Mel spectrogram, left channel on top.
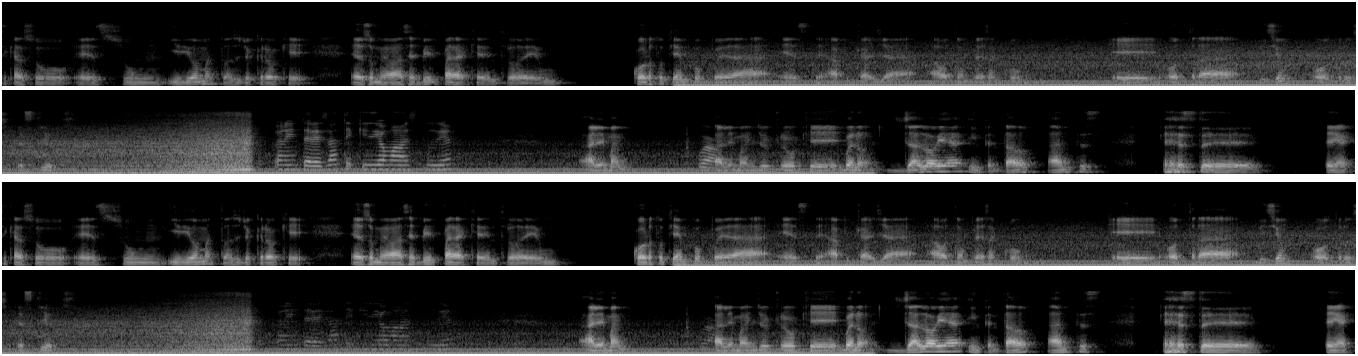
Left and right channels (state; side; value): normal; both; correlation 0.93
